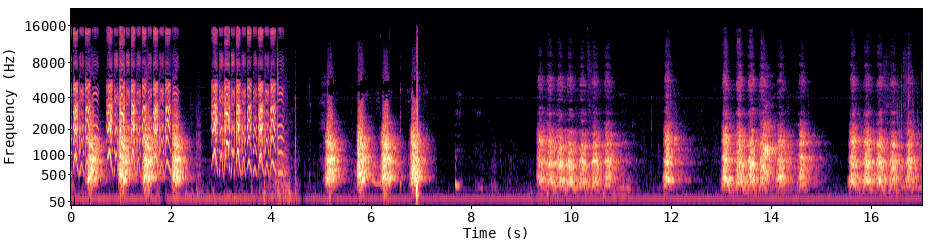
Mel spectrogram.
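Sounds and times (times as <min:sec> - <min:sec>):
small dog barking: 0:00.0 - 0:02.4, 0:05.1 - 0:07.2, 0:09.3 - 0:11.2, 0:11.8 - 0:12.4, 0:13.0 - 0:17.0.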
